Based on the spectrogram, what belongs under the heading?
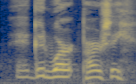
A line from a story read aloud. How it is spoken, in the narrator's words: Clarice muttered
